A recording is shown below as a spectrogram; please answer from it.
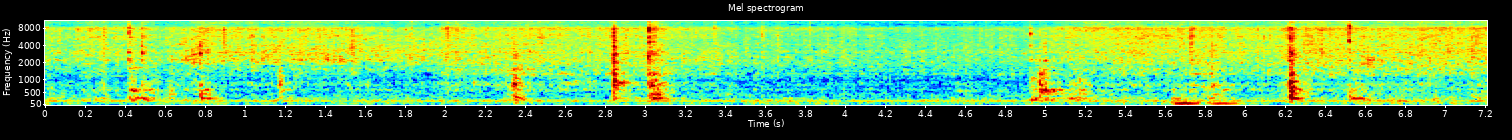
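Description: Onion, cumin and tomato frying in a pan give a continuous close sizzle. Sharp spoon-against-pan taps and stirring scrapes land every second or so.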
